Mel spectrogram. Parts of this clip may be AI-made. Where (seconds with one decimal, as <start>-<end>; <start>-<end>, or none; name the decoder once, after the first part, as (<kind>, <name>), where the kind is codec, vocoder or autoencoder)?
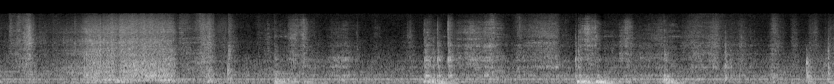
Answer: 0.4-1.6 (codec, SNAC); 7.3-8.3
